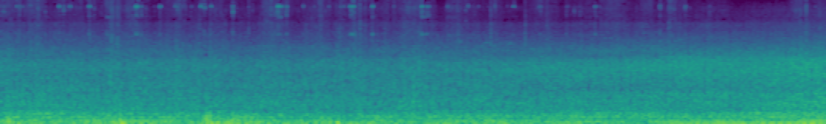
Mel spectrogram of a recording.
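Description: Steady low hum and rumble of a U-Bahn light-rail train standing at the platform, its onboard equipment running; the hum shifts and grows stronger about two-thirds of the way through.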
